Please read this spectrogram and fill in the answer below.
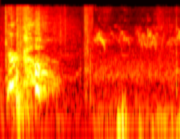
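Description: A short yelp that bends in pitch, then a soft low thump about a second and a half in.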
